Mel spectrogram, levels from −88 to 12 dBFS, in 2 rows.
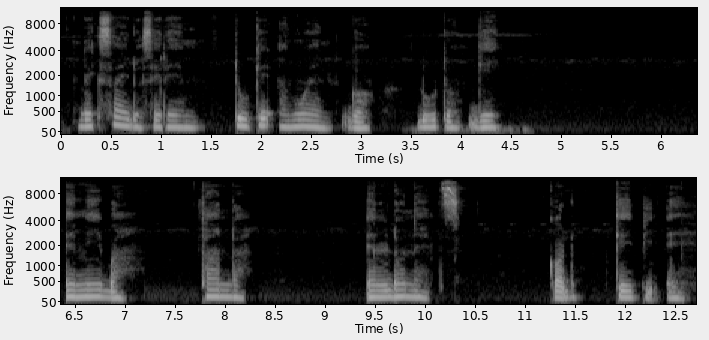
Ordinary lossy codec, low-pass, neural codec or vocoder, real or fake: MP3, 96 kbps; 10.8 kHz; none; real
